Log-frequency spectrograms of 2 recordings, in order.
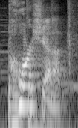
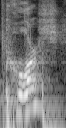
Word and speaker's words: Porsche: pronounced Porsche okay um it's German in German it is pronounced Porsche that is why people pronounce it like that I get that in English in the United States saying Porsche might make sense by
